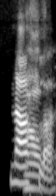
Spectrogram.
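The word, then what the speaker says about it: Knafla: No, The K is silent. Nafla.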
